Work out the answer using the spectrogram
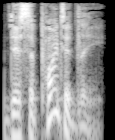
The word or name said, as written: disappointedly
